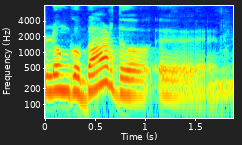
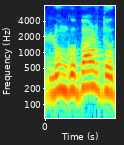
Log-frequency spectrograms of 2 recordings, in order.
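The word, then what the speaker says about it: Longobardo: barde c'est à dire ça s'écrit comme ça se prononce l ong au bea r d eau donc qui a vécu entre 1559 et 1654 donc longo bardot qui a succédé à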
